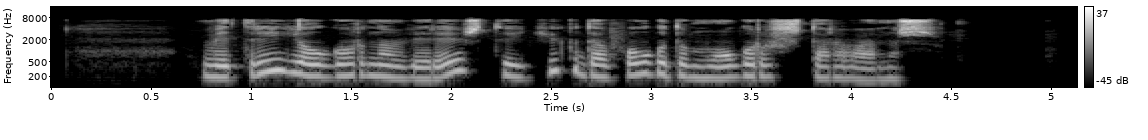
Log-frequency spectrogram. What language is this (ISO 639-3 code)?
chm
